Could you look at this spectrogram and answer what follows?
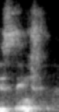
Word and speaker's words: Ising: I think he was German, so I should pronounce it Ising.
